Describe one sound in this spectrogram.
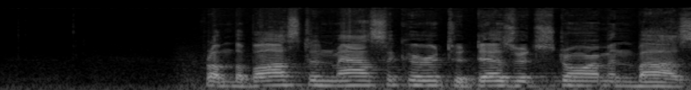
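A man speaks steadily into microphones, heard through a public address system.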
